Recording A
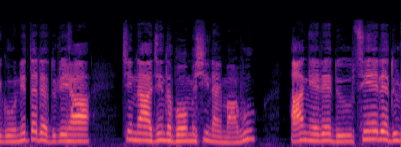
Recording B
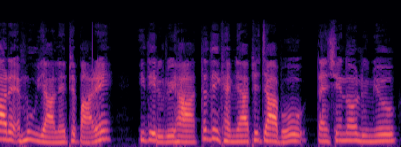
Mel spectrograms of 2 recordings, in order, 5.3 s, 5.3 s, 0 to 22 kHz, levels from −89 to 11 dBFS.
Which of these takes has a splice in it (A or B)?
B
